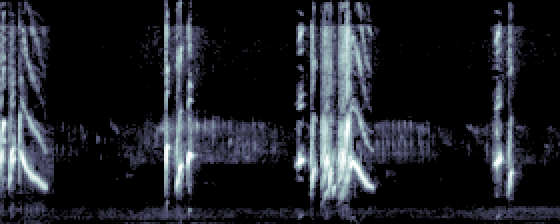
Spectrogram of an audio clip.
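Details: European goldfinch giving four separate short phrases of high twittering notes and downward-sliding whistles, spaced about a second or more apart, in a quiet setting.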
